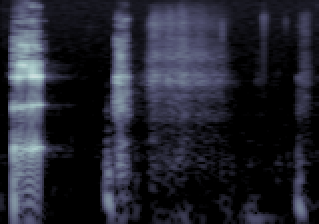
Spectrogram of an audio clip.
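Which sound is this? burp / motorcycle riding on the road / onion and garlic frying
burp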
